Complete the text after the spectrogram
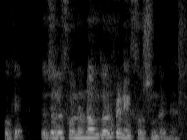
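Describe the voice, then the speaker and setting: A man's voice: a little high, lively intonation, racing, breathy edge, rough recording. Male teacher quizzing his class. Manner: poses questions to students and answers them himself; mixes Hindi with English terms. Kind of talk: exam-prep physics lecture.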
